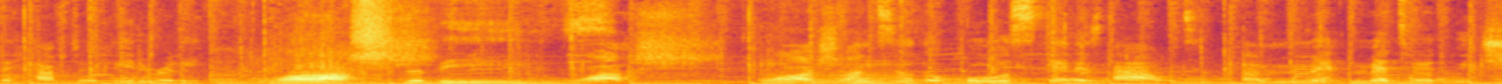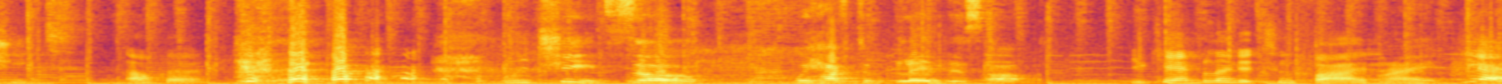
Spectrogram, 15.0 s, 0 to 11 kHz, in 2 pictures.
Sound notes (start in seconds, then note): 8.7 laugh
